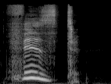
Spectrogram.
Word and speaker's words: FIZT: It's spelled FIZT, and it's short for physics tool. Fizzed. Fizzed. – Fizzed? – Fizzed. – Fist? With a Z. It's fist with a Z. – No, it's FIZT, fizzed.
